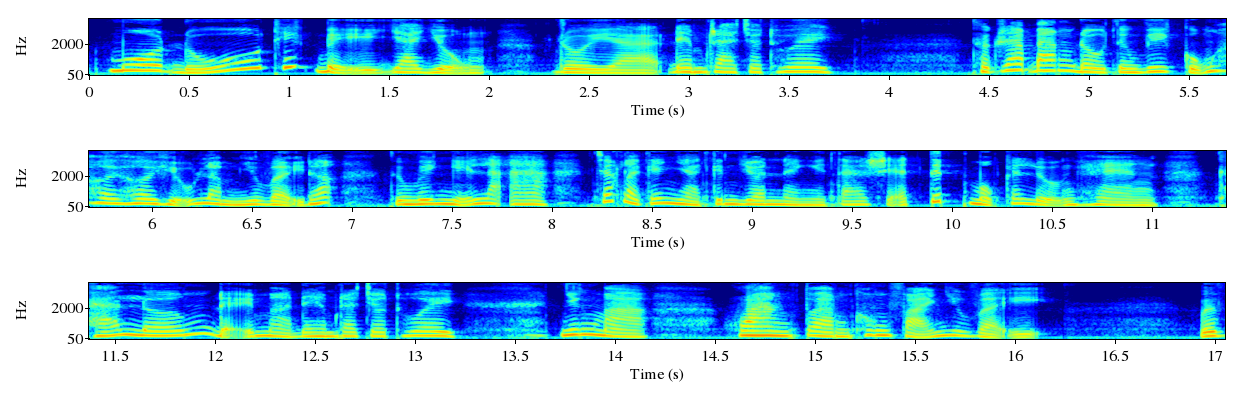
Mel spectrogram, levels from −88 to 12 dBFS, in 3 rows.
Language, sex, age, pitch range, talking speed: Vietnamese, female, 20-39, 180-245 Hz, 220 wpm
